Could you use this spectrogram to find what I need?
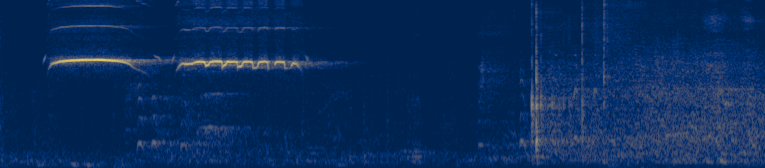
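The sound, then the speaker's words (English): A shrill whistle imitating a bird mating call sounds in two close bursts, the first steady and piercing, the second warbling and trilling, followed by quieter rustling and clattering. “This is a whistle.”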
